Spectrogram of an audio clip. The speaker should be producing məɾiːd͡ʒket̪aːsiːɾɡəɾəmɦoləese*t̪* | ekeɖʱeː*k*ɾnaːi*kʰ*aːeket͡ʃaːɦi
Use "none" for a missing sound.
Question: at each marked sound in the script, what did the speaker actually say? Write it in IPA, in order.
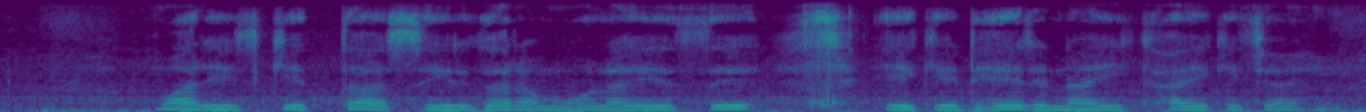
none, none, kʰ

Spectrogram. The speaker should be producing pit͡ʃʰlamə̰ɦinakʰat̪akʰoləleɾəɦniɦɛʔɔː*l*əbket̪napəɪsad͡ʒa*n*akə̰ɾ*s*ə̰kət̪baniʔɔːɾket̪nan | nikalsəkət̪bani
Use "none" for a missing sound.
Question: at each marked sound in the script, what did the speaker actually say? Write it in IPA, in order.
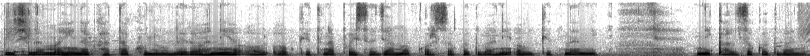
ɾ, m, s

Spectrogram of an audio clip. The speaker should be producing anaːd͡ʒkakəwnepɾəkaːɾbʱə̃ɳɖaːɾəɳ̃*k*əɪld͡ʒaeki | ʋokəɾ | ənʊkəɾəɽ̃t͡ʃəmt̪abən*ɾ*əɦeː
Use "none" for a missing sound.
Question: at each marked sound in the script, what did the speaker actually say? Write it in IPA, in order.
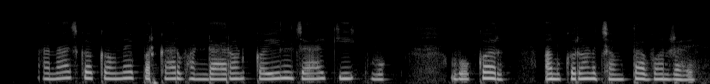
k, ɾ

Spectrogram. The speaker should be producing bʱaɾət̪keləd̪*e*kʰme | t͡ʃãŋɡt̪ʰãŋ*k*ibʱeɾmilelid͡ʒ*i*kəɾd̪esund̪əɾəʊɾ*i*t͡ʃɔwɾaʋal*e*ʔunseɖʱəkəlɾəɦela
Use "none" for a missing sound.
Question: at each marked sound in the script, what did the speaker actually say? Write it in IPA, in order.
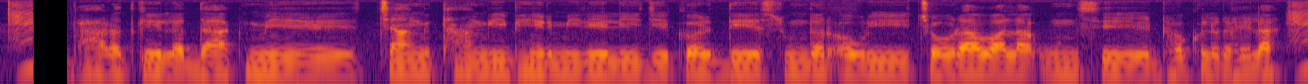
a, ɡ, e, i, a

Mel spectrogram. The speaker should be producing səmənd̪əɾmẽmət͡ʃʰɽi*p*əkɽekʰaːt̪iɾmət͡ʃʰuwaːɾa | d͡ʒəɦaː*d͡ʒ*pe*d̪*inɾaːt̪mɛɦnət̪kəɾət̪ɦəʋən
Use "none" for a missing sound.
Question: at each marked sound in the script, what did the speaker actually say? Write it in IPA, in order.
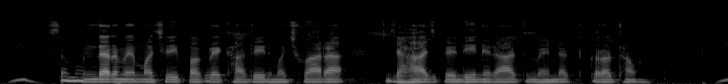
p, d͡ʒ, d̪

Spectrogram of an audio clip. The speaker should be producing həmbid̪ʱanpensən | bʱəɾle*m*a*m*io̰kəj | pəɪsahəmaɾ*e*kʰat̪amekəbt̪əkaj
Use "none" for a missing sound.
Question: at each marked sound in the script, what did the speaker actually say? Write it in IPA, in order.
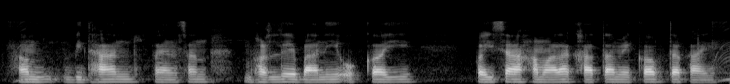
b, n, a

